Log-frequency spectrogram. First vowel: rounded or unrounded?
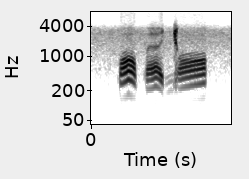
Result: rounded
